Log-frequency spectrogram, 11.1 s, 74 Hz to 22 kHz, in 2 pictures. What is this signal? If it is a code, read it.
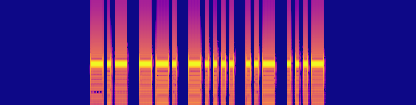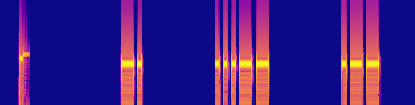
Morse code, heard as a keyed tone, about 22 wpm, spaced as for 14 wpm, 700 Hz. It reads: KG6UV N3W
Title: USA Call Signs - 5 Characters - 6x Character Spacing - 22wpm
